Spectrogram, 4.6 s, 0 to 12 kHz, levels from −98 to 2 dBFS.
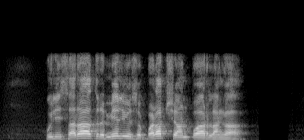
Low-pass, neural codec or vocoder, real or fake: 7.2 kHz; codec, 16 kHz, 8 kbps, FunCodec, trained on Chinese and English, 25 frames a second; fake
